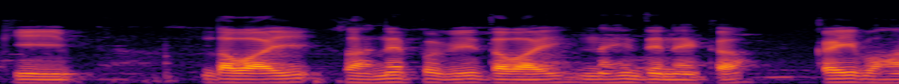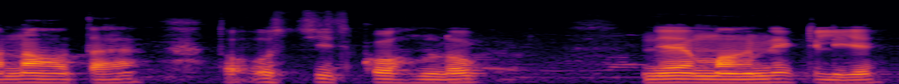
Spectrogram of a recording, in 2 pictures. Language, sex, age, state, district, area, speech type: Hindi, male, 30-45, Bihar, Madhepura, rural, spontaneous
